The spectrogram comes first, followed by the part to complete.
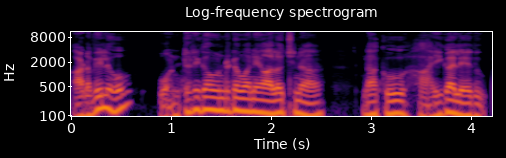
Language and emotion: Telugu, fearful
